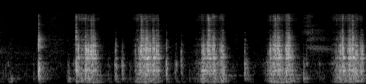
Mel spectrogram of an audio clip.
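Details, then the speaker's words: Whirlpool washer gear case tested by hand, twisting the smaller inner shaft: rough gritty grinding bursts about every half second although the outer shaft spins smoothly; bad gear case. "hear that grinding that's bad that's what you do not want to hear so this is a bad gear case"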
